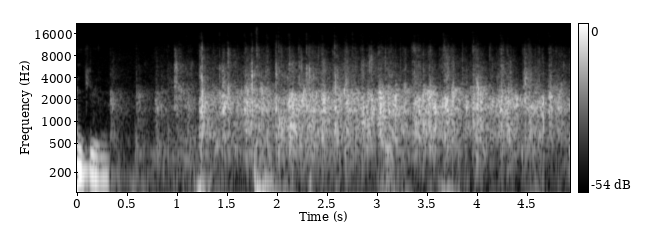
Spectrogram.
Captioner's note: audience applauding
